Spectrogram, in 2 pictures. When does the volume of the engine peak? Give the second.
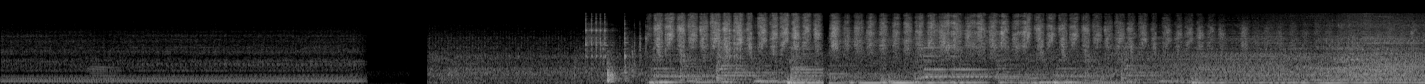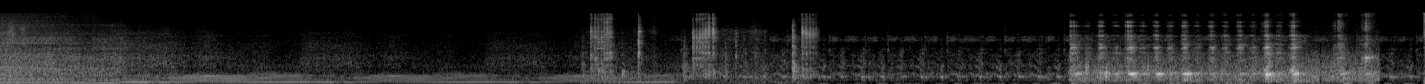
14 s.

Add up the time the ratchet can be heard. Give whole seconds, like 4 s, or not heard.
4 s.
